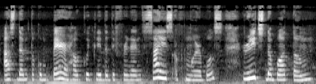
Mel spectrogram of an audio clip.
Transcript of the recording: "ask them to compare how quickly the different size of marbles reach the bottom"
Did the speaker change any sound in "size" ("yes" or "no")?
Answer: yes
